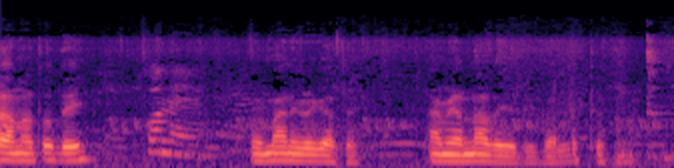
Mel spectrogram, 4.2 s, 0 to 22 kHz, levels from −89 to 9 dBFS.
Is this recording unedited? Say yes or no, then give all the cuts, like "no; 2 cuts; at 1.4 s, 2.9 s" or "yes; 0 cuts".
yes; 0 cuts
